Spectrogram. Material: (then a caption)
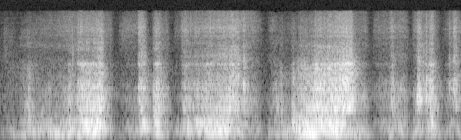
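Coated paper. A wooden stick scrapes across the wave areas of a flat sheet of scratch-art paper, making dry, raspy rubbing strokes. The strokes come in uneven bursts that swell and fade, with a midrange scratchy texture and quiet gaps between them.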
